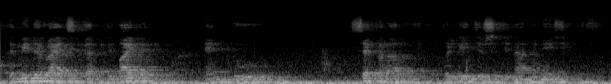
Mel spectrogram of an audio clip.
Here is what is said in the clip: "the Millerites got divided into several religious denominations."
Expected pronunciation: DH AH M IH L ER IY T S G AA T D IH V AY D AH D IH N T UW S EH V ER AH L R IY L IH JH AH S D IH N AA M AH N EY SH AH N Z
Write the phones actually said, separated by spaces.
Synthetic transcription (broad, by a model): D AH M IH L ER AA T S G AA T D IH V AY D AH D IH N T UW S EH P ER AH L R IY L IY JH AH S D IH N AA M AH N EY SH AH N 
